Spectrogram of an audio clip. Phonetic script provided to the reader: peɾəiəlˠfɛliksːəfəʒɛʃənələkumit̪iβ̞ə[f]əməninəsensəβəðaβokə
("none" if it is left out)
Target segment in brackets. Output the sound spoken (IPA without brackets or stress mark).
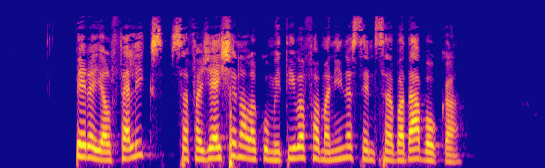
f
